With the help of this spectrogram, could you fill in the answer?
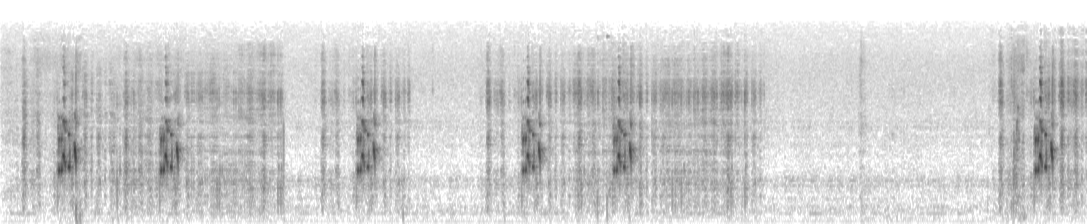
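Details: A Siamese cat playing with and trying to attack a mouse on an iPad mini gives short, bright meows in scattered bursts over a soft indoor hiss.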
